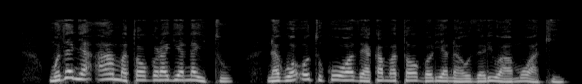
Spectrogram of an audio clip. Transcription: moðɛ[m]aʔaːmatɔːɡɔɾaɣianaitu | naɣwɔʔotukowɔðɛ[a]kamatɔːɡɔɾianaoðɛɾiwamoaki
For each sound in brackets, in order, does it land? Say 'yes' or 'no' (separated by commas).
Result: no, yes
